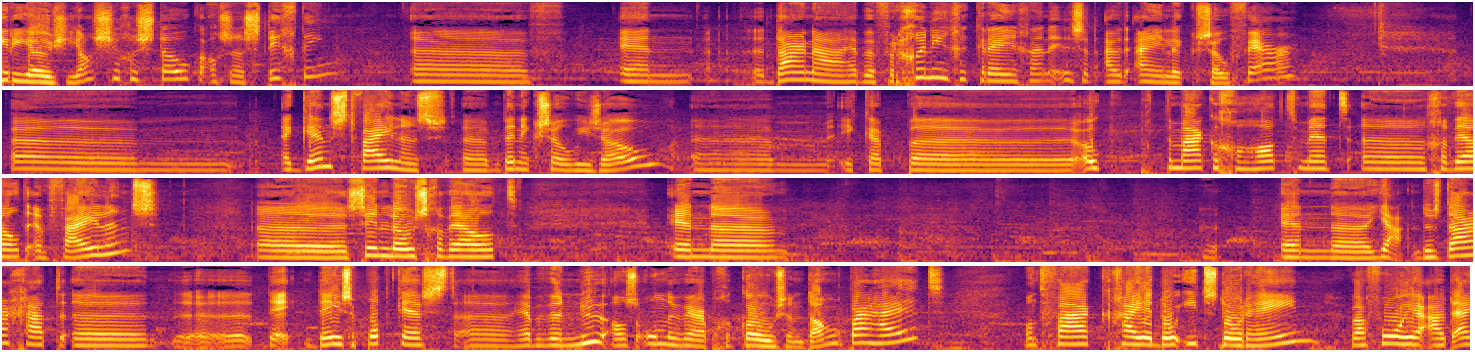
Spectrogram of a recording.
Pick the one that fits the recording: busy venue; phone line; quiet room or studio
busy venue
